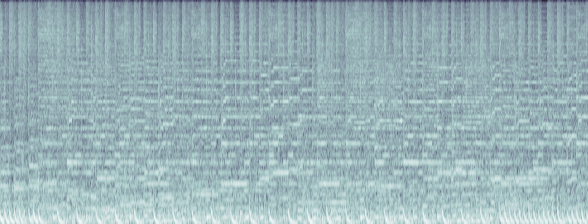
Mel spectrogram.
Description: bgm

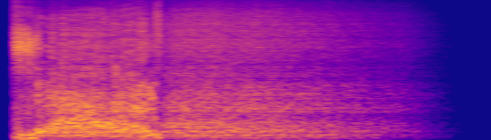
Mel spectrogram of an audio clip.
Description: Satan Spit

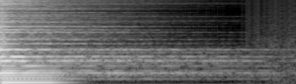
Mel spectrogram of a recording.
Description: drum

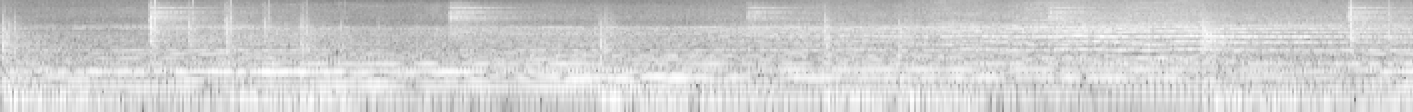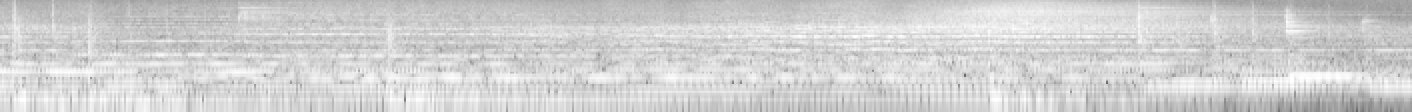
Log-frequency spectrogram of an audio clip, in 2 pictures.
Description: Dark Forest

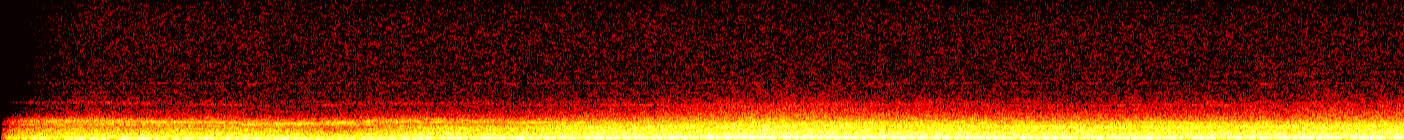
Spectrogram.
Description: Nile river Wind howl

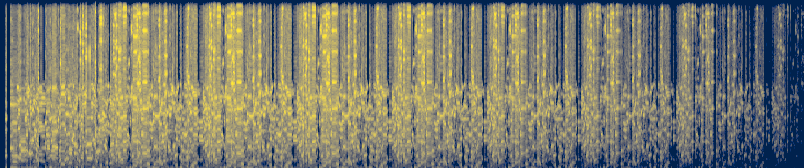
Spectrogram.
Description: Enemy Boss Common Strongattack Loop; gamerip

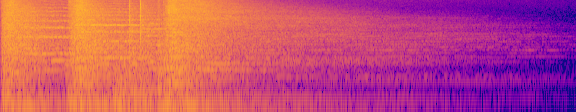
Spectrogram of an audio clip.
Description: desert end, soundtrack

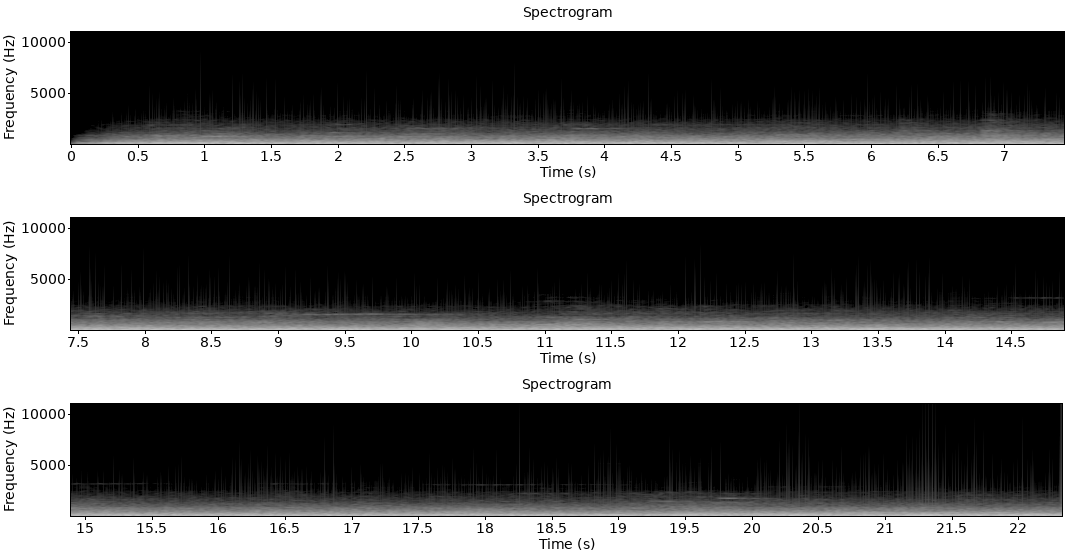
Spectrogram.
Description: Cities rome Rumble; Google Earth VR

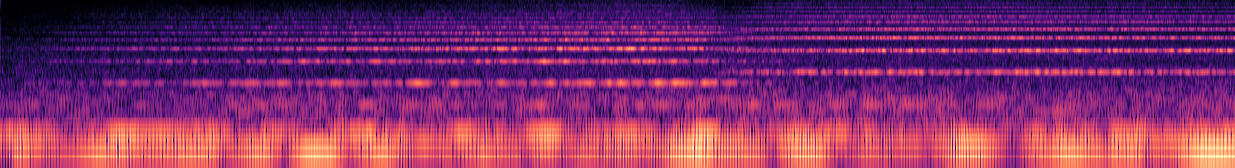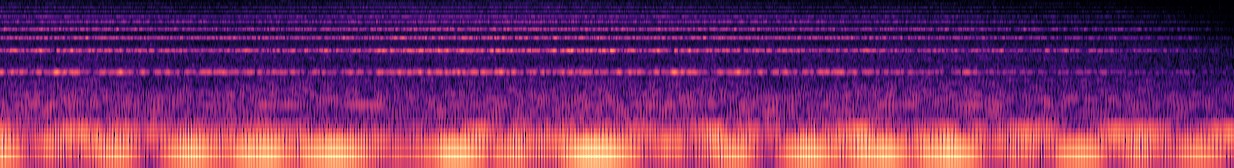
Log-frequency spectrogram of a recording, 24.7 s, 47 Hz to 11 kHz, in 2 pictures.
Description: Base Layer 68varbpm 4-4meter; Sandstorm A

